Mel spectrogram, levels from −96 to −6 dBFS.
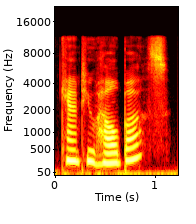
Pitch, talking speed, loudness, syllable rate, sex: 240 Hz, 195 wpm, -16 LUFS, 3.9 syllables/s, female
